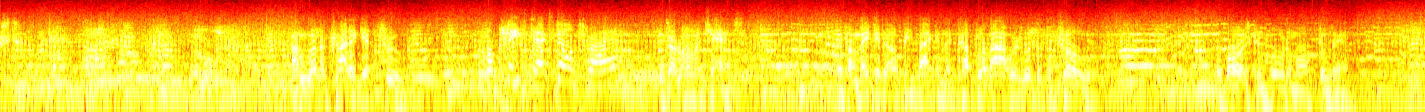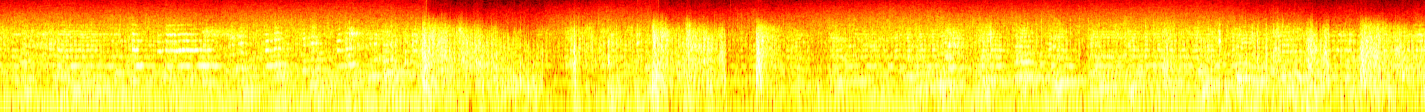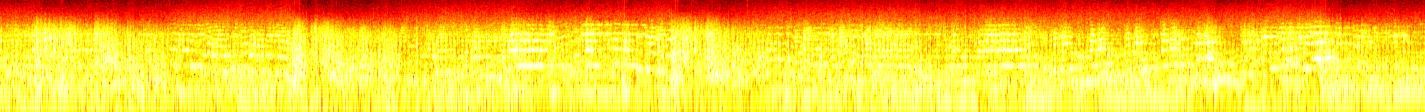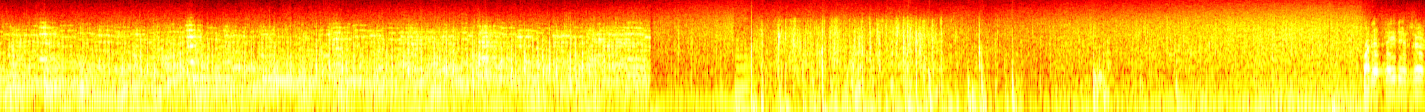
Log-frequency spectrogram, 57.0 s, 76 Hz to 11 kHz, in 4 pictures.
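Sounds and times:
orchestral western film music: 0:00.0 - 0:49.5.

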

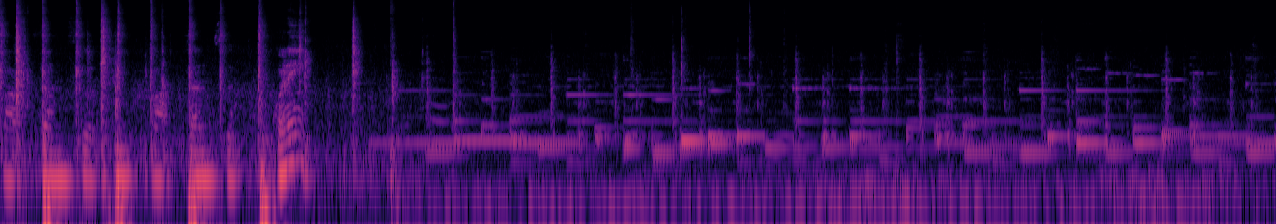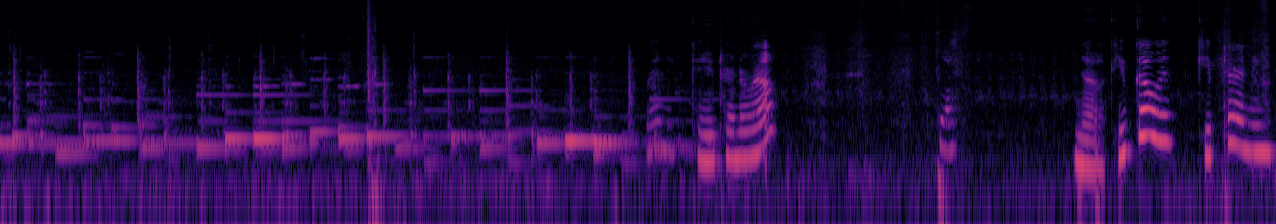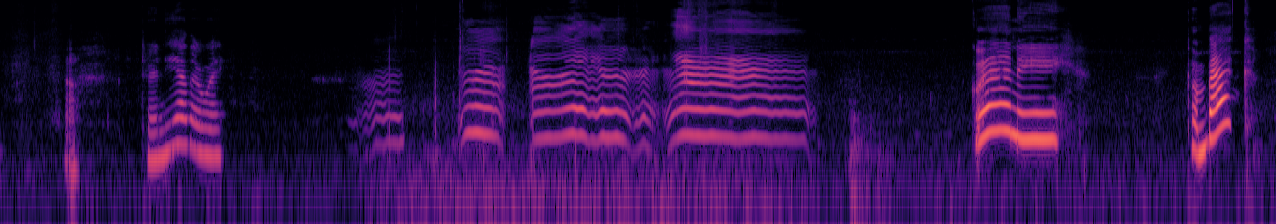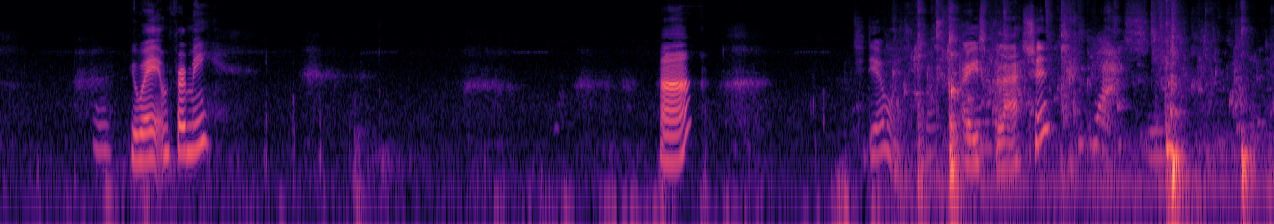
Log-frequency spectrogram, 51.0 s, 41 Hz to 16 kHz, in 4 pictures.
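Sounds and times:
electronic lullaby melody: 0:03.7 - 0:20.4, 0:29.0 - 0:33.9.

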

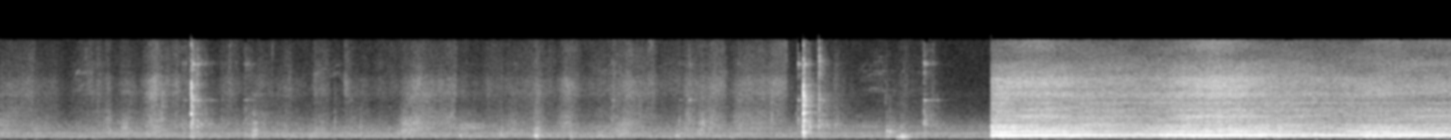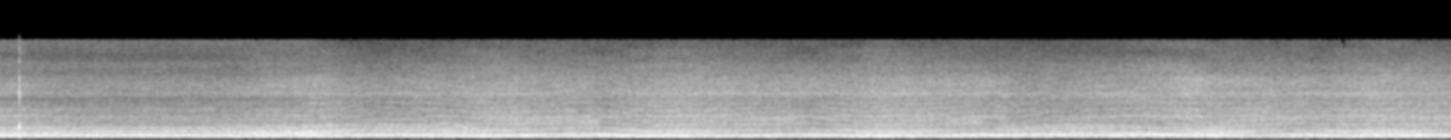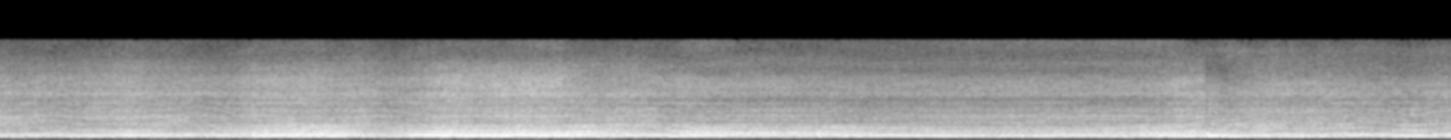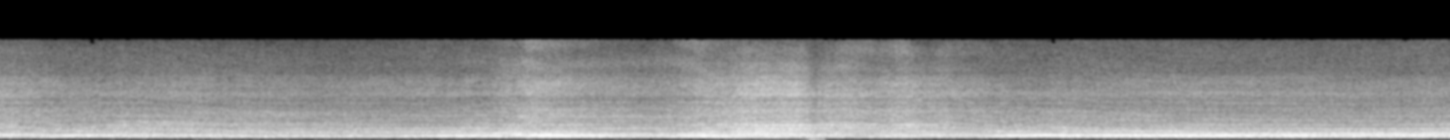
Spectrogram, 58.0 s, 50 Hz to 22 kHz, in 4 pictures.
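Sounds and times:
hair dryer blowing: 0:00.0 - 0:08.0, 0:09.9 - 0:58.0.

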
